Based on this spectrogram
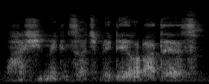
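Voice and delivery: hushed, whispery mock complaint; inward grumble. Husband complaining about wife in his mind, whispered grievance. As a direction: grumble it under your breath.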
